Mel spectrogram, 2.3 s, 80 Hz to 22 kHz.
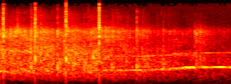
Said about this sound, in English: Okay, we're calling in the Hanover Baptist Church classic players to perform for us. Daniel chapter 6. Let's hear a round of applause for the Hanover classic players.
